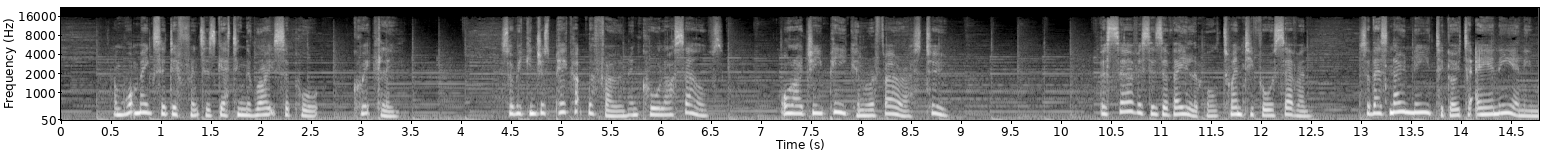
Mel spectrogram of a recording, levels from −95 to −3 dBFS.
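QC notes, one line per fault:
Nothing here needs flagging, so this one can go through as is.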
